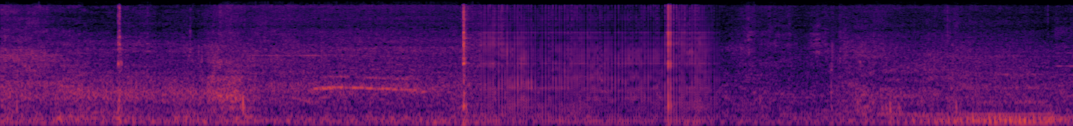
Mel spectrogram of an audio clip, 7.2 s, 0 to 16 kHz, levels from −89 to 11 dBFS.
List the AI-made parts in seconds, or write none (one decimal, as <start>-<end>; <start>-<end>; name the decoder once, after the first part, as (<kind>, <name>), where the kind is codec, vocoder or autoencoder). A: 3.2-4.8 (vocoder, BigVGAN v2)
